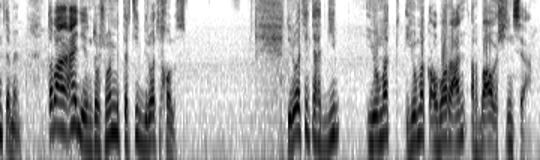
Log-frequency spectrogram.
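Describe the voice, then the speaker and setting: A man's voice: fairly high pitch, warm tone, husky, dry recording. A young man with an Egyptian accent gives a casual step-by-step lesson. He asks himself questions and answers them, and often repeats short phrases. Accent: Egyptian Arabic. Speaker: self-help video host. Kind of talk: casual instructional talk.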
